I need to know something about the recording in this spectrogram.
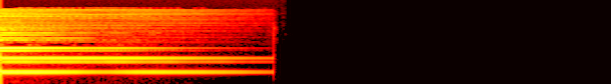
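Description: Notification-bell sound effect: a bright bell ding with several ringing overtones, fading and then cut off abruptly about a second in.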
